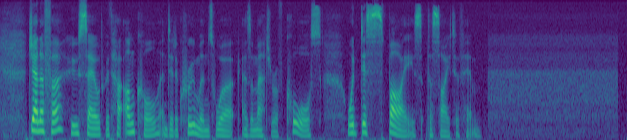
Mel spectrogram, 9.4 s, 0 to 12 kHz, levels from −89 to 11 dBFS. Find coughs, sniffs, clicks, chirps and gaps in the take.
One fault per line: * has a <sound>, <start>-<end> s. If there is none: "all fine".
all fine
